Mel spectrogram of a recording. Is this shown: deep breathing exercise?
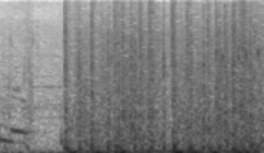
no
